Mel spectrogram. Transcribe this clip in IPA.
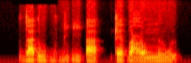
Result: d a ɗ uː ɡ͡b u b i ɓ iː ʔ a | ʈ ɛ ɓ ʌ ʕ o nː ɯ w ɯ

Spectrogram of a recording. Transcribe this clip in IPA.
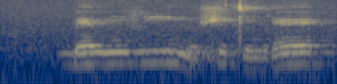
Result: ɡ͡b ɛ˦ β ũ˦ v iː˦ n ʊ˨ ʃ ɪ˦ t uː˨ ɾ ɛ˦

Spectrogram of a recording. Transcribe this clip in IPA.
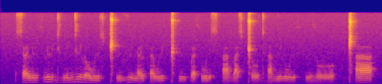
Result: s ɐ˨˩ l ʉ˨˩ θ l ʉ˥˨ dʱ ɨ˨˩ n d ɨ˥˨ l o˥˨ w ʉ˨˩ s ǁʰ ɨ˨˩ v ʉ˥˨ n ɐ˩˥ l h ɐ˨˩ w ʉ˧ l ǁʰ ʉ˨˩ ɓ ɐ˧˩˧ θ w ɨ˧˩˧ s h a˧ v a˧ s ǁ o˨˩ dʱ a˧ v ɨ˧ l w ʉ˩˥ θ p ɨ˧˩˧ ð o˧˩˧ | ǁʰ a˨˩

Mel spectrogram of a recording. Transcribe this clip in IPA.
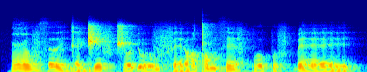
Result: ʕ o˧ v θ əː˧˩ ɪ̯ ɡ ɛ˩˧ d͡ʒ e˧ f t͡ʃ ʊ˥˧ ɗ ʊː˩˧ v f ɛ˩˧ ɹ tˤ ə˥˧ m θ ɛ˥˧ f p o˧˩ p ʊ˧ f ɓ ɛː˥˧ ɪ̯

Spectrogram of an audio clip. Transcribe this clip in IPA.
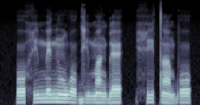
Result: o˨ h i˨˦ m e˦ n ũ˧ w o˨ ɡ i˨ m ã˧ ɡ͡b ɛ˦ | h i˧ t ã˨ b o˧

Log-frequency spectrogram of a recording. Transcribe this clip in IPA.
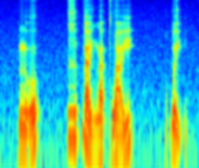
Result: n o̰˧˥ | ɣ ɨ˦˥ p̚ l a˨˩ j ŋ a˨˩ t̚ k w a̰˧˥ j | ɓ ə̰˧˨ j ʔ

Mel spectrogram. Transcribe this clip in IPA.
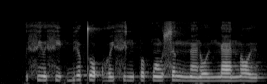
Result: fʲ ɯ fʲ e ʔ bʲ ɔ t̪ o ʔ ɔ̤ y̯ fʲ ə ŋ p ə p ɔ̃ u̯ s ə ŋ n̪ æ̃ ɾ o y̯ ŋ æ n ɔ y̯

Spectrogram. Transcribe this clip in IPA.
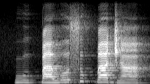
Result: w u˨ k͡p a˨ w o˨˦ s u˦ ɡ͡b a˧ d͡ʒ ã˨

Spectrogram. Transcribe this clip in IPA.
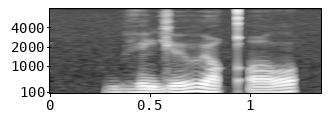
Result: bʱ ẽ ɡʲ ø β ø qʼ ɔ

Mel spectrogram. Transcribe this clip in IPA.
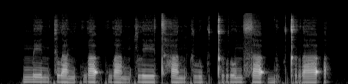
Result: m e˧ n k l a˩˦ ŋ k w a˦˥ ʔ k w a˩˦ n k l eː˧ tʰ a˧ n k l u˨˩ k̚ t r o˥˩ n s a˥˩ ʔ b u˦˥ k̚ t r a˦˥ ʔ

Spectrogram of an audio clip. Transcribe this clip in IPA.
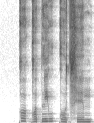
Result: k ɔ˥˧ ɡ ɔ˦ t̚ l j u˦ k o˨˩ t͡sʰ e˧ m

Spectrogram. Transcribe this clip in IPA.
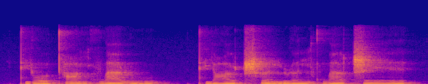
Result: t̪ʰ j o̰˨˩ ʊ̯ t̪ʰ ɑ˥˨ ŋ x w ä˦ ɻ u˨˦ | t̪ʰ j ɑ˨˦ ʊ̯ ʈ͡ʂʰ ə˥˨ n ɻ ə˨˦ n kʰ w ä˨˦ ʈ͡ʂ e˨˦ ɪ̯

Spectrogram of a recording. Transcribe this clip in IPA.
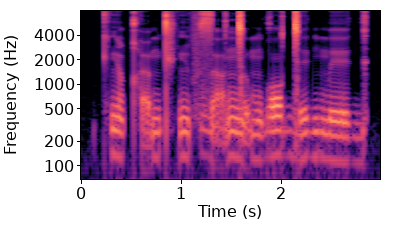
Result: kʰ ĩ˨ qʰ ḛ˨ m t͡ʃʼ ĩ˨ f z a̰˦ ŋ͡ǀ ə̰˨ m ɡ ɔ˦ ɡ͡ǀ e˦ ɡ m e˨ ɡ

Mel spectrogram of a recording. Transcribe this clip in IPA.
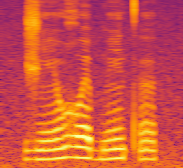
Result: ʒ ẽ ʁʷ ɛ b ẽ tʼ ə̃

